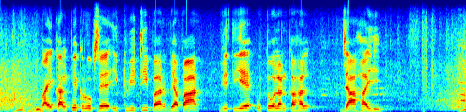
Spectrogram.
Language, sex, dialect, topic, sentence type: Magahi, male, Southern, banking, statement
